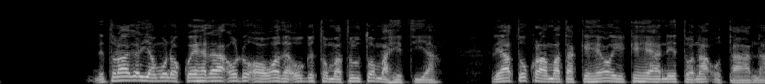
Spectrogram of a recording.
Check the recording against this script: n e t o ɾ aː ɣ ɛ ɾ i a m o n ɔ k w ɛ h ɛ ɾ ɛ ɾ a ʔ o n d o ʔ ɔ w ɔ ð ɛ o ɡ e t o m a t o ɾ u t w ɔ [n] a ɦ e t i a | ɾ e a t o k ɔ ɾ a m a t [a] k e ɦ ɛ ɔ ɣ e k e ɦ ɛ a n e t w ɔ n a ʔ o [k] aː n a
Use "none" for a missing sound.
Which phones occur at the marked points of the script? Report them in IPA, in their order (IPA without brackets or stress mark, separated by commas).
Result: m, a, t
